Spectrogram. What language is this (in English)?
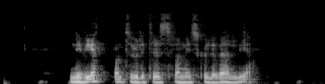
Swedish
